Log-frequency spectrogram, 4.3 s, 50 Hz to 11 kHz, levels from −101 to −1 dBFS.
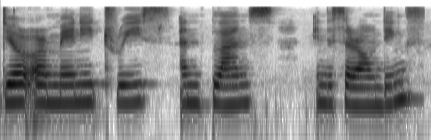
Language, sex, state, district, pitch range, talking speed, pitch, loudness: English, female, Arunachal Pradesh, Papum Pare, 205-215 Hz, 125 wpm, 210 Hz, -17 LUFS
